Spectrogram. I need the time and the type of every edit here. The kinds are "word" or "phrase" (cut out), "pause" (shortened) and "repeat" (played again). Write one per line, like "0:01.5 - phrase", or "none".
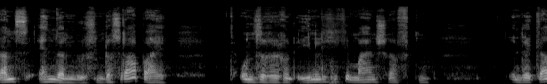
0:01.2 - word
0:02.8 - word

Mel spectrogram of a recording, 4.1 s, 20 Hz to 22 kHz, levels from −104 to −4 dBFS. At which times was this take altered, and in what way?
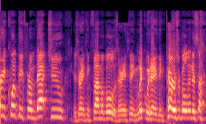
0:01.3 - pause

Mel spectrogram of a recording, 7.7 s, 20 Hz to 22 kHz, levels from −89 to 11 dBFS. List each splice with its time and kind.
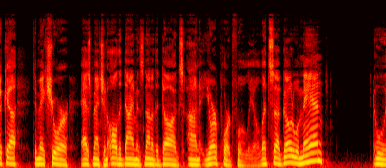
none

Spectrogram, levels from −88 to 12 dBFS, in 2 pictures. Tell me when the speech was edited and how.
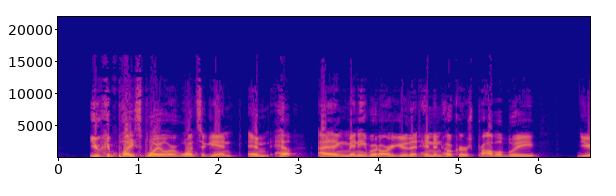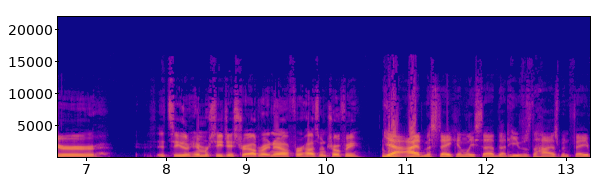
none

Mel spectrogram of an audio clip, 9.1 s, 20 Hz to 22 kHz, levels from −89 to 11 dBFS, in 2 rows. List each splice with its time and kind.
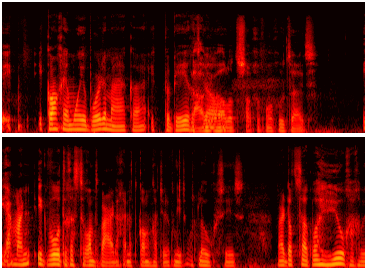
none

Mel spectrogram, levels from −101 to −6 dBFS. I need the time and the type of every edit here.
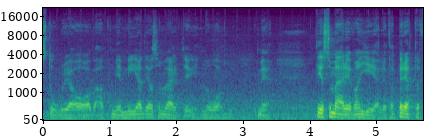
0:03.1 - word

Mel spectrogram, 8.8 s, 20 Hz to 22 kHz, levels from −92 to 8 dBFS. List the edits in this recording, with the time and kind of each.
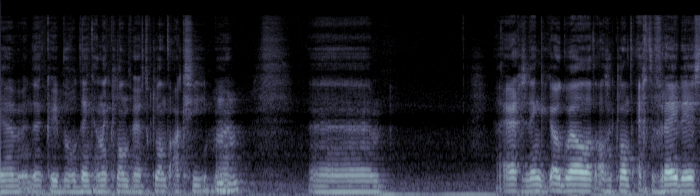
none

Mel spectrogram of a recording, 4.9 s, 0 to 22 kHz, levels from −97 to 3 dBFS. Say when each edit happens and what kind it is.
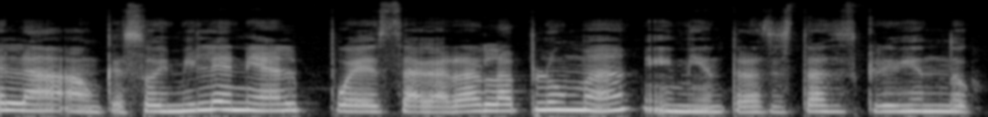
none

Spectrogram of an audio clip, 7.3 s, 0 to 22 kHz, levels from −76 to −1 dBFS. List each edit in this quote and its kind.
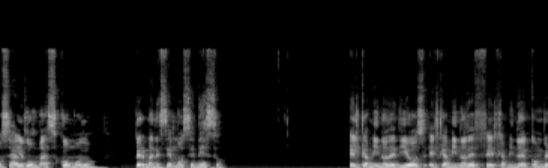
none

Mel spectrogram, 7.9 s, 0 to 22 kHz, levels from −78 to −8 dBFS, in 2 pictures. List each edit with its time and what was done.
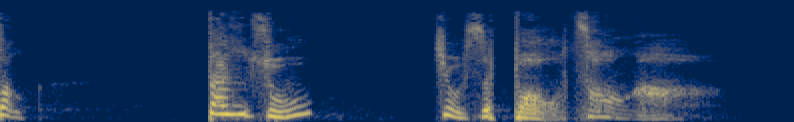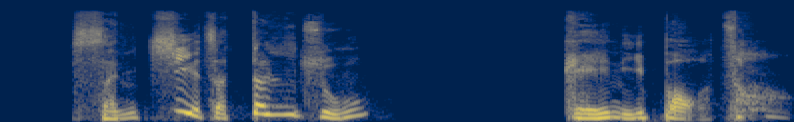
0:03.8 - pause

